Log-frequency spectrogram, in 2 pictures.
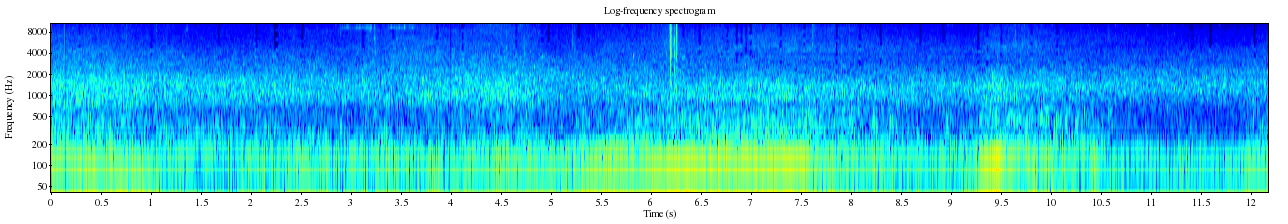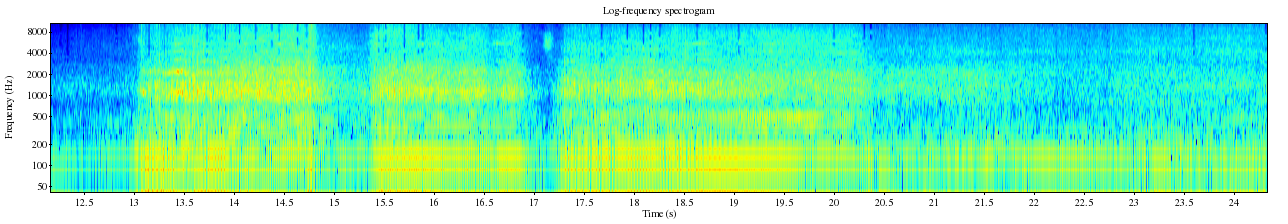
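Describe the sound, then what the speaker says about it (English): A 2014 Shelby GT500 with a Borla ATTAK catback exhaust revs and climbs through the gears, then breaks into a loud, raspy full-throttle roar from the exhaust that holds for several seconds. "let's see what this exhaust can do, how it sounds on a wide open throttle rip"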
